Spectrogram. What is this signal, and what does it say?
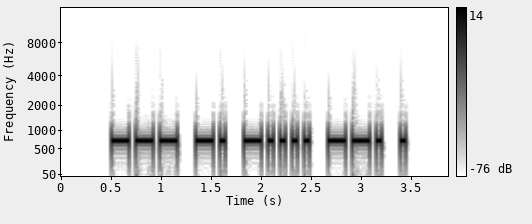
Morse code, heard as a keyed tone, about 20 wpm, 700 Hz. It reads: ON6GE
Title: DXCC-100 Call Signs - 5 Characters - 20wpm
